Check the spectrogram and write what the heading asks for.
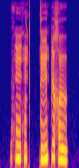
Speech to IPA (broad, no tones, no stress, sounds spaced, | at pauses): x ũː x õ t͡s tː ĩː p i χ ɯ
